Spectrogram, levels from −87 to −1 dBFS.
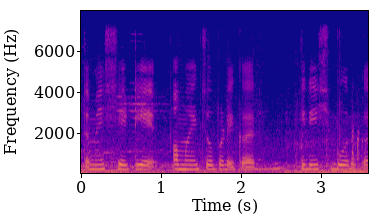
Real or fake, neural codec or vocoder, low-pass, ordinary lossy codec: real; none; 7.2 kHz; none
